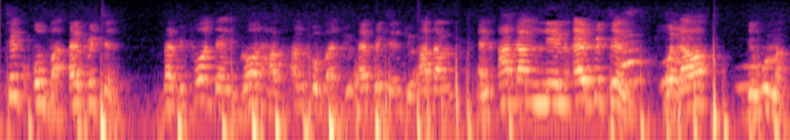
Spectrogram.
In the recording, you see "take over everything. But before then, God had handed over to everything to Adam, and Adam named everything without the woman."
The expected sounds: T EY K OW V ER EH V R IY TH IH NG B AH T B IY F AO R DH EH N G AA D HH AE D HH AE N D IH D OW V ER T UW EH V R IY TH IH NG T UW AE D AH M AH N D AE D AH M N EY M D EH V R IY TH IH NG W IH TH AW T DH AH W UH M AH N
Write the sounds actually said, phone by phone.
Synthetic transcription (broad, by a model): T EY K OW V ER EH V R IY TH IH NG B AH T B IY F AO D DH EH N G AA D HH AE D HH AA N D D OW V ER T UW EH V R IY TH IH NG T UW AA D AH M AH N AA D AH M N EY M EH V R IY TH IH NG W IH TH AW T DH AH W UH M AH N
